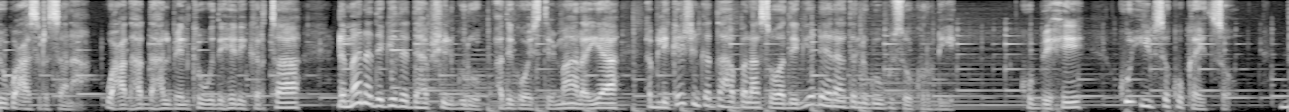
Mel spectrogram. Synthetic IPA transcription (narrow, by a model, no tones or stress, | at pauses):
ʊɣʊʕɑ̰srɪsɐna̰ː | wɑħɑːd̪ɦɐd̪ːɐɦɐlmɛːlkʰɐwɐðɐɦɛlɪkʰɐrt̪ʰaː | ɖɐmaːnɐðɛːɡjɐðɐd̪ɐɦɐbʃiːlɡɾuːbɐðɪɣɔːɪst̪ʰɪʕmaːlɐjɐʔɐblɪkʰɛʃɪŋkʰɐd̪ɐɦɐbɐlaːsɔːɐðɛːɡjɐɖɛːɾaːðɐlɐɣuɣʊsɔːkʰɔrɖɪjɛ | kʰʊbɪħɪ | kʰʊʔiːbsɐkʰʊkʰɐjd̪sɔ̰ | d̪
